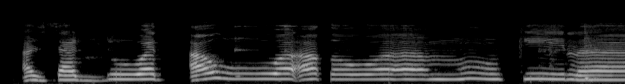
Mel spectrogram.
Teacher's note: Tanwin ketemu wawunya digunahin dulu.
